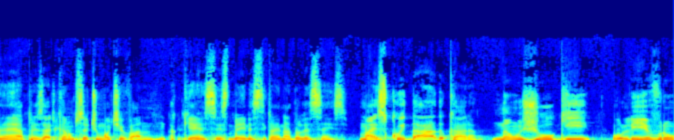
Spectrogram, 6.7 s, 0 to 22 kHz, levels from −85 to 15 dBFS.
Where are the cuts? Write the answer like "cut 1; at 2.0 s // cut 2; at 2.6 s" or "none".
cut 1; at 1.8 s // cut 2; at 2.3 s // cut 3; at 2.7 s // cut 4; at 3.5 s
